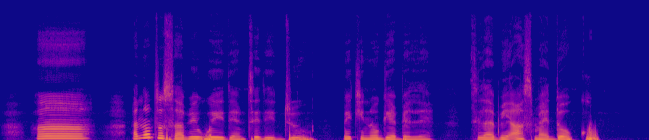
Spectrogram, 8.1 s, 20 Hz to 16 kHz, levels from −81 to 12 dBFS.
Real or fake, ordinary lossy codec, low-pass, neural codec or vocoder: real; none; 14.4 kHz; none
